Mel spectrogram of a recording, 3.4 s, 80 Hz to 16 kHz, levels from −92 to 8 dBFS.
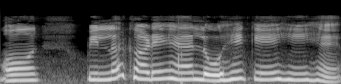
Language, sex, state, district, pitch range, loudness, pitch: Hindi, male, Punjab, Pathankot, 260-310 Hz, -13 LUFS, 285 Hz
